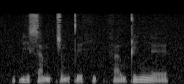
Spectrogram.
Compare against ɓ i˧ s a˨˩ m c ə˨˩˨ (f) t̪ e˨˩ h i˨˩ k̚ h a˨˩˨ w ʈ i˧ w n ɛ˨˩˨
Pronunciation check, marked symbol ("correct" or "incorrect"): incorrect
